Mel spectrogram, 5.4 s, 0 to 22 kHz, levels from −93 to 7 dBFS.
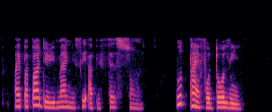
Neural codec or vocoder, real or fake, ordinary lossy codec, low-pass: none; real; none; 5.4 kHz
